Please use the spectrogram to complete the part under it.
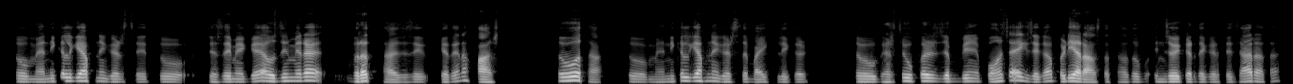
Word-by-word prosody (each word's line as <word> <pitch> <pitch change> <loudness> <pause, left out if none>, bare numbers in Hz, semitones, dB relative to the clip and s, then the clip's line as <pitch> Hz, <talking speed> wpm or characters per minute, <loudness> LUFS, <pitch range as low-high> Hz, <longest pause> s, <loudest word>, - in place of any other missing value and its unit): तो 130 -2 -2
मैं 120 -1 -5
निकल 140 +5 0
गया 160 0 +5
अपने 150 -3 -2
घर 130 -1 -3
से। 125 0 -10
तो 125 -2 -6 0.2
जैसे 125 +2 -2
मैं 125 -1 -3
गया 150 +1 +4
उस 145 - +6
दिन 165 +1 0
मेरा 170 +2 +6 0.4
व्रत 150 +3 +7
था 110 -1 -1
जैसे 120 +2 -7
कहते 120 +3 -7
हैं 150 - -3
ना 185 - -2
फ़ास्ट 120 -1 +2 0.6
तो 165 +1 +3
वो 185 0 +9
था। 115 -7 -8 0.3
तो 120 -3 -5
मैं 115 +1 -11
निकल 130 +7 -1
गया 165 0 +5
अपने 155 -1 -4
घर 130 -1 -2
से 130 +2 -9
बाइक 115 0 -5
लेकर 120 0 -7 0.5
तो 125 -1 +1
घर 120 0 -5
से 155 +7 -3
ऊपर 150 +1 +3
जब 135 -1 -2
भी 145 0 -1
पहुँचा 135 +3 0
एक 175 -5 +3
जगह, 135 +4 -1
बढ़िया 150 -1 +6
रास्ता 110 -2 +1
था 115 0 -12
तो 125 -1 -10
एंजॉय 130 +1 +2
करते-करते 120 -1 -5
जा 130 +5 0
रहा 135 -3 -1
था। 145 +4 -15
130 Hz, 235 wpm, -23 LUFS, 120-150 Hz, 0.6 s, वो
